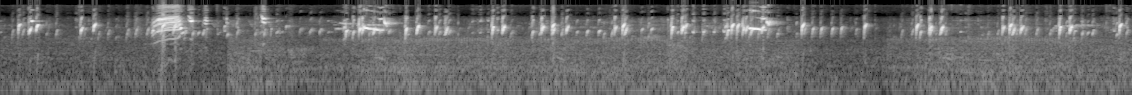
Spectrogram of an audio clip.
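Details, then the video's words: Goldfinch song full of varied vocal details: bursts of high, rapid twittering and buzzy notes broken by short pauses, with quick rising and falling whistled slurs. "motivational ringtones that will take you on a journey with goldfinch"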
